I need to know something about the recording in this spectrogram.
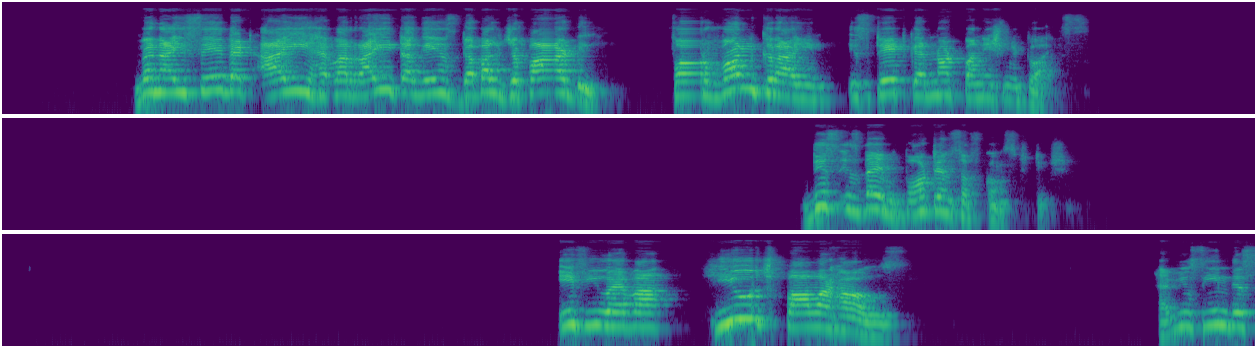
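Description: A middle-aged man speaks with animation over an online call, in bursts with long pauses.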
